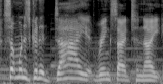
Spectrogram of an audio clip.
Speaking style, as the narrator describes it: he shouted at Sonny

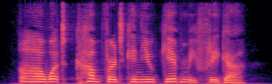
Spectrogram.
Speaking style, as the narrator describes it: cried Freya

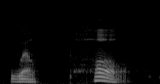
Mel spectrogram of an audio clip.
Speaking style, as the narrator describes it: said, and paused gravely

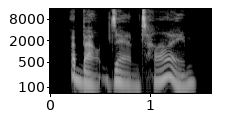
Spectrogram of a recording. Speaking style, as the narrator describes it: said Sarah

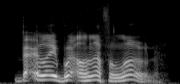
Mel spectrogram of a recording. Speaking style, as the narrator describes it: grumbled Wilson

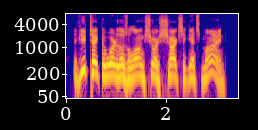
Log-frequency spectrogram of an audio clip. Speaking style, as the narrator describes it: the other began thickly

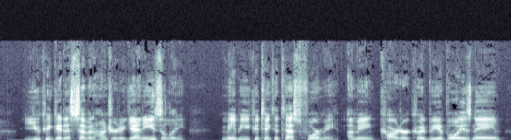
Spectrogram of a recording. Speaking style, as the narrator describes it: said, half laughing

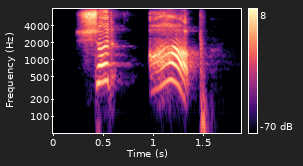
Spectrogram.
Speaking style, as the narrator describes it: Aang shouted to the two of them

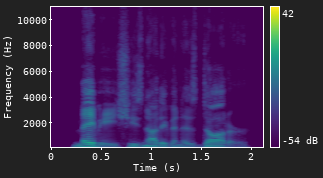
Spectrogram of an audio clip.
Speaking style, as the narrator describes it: he growled

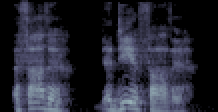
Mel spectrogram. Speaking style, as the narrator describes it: a well-known voice behind him exclaimed

